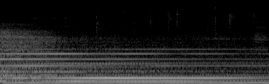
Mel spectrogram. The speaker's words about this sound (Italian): non smette mai. Non smette mai la pioggia. La pioggia pulisce, dice Ariel, ma pulisce cosa? A me sembra soltanto che entri nelle ossa fino a gonfiarle e poi...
